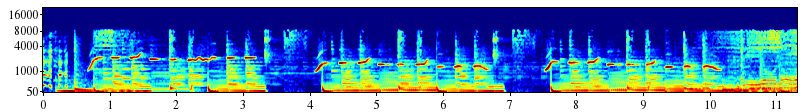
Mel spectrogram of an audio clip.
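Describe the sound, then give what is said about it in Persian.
A person whistles a bright melody with sliding notes over musical accompaniment, the tune returning in several similar phrases separated by brief gaps. “سوت بزن حتی”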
